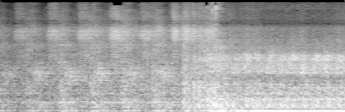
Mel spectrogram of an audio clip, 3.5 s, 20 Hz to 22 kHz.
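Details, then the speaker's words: Kubota B3000 diesel tractor at its 300-hour service, started without using the glow plugs: labours and stumbles on cranking, then catches and settles to a rough, uneven idle; hard start likely from skipping preheat. "i should have gave it a little glow plug i guess"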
